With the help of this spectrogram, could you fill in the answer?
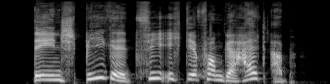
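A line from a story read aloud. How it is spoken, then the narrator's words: Leader calling out. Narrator (German): rief der Vorantragende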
